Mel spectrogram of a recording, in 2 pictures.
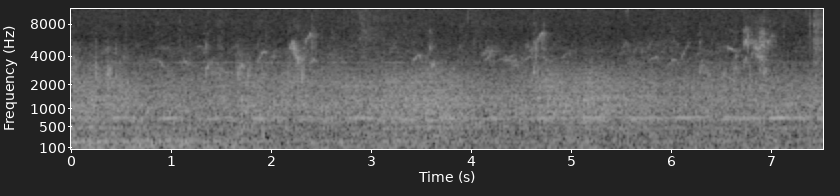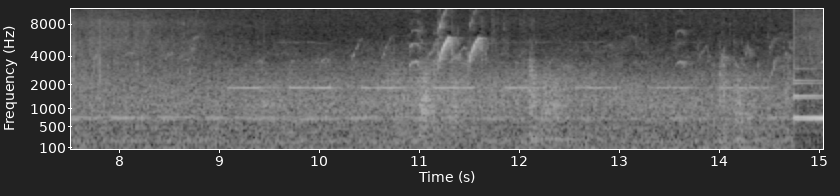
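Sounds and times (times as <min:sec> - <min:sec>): outdoor background rumble: 0:00.0 - 0:14.8
pulsing tone: 0:14.8 - 0:15.0.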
